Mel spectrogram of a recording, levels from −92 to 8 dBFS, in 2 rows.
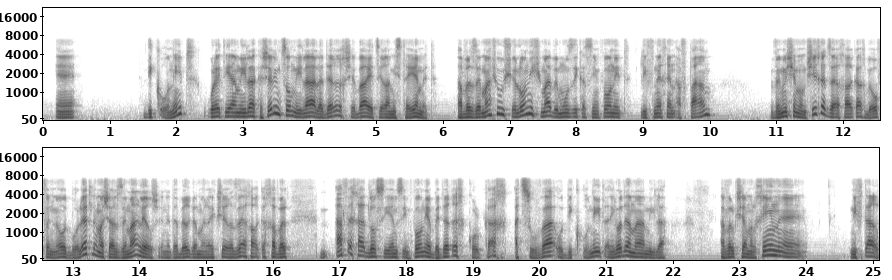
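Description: A steady low drone at 50 Hz runs under the whole speech recording, sitting roughly 30 dB below the talker. This is mains hum: the power line is leaking into the signal through a ground loop or a nearby transformer, and the 50 Hz pitch points to a 50 Hz supply. The gaps between phrases also change character, turning into a smooth, even hiss that switches in and out. This happens from 0.05 to 0.17 s, 0.59 to 1.43 s, 6.09 to 6.19 s, 10.27 to 10.89 s, 24.27 to 24.31 s and 24.49 to 24.65 s. That is AMR comfort noise. The phone decided the talker was silent and stopped sending speech frames, so the receiver filled each gap with synthetic noise built from a rough sketch of the background's level and spectrum. The real room sound drops out during those gaps. The speech itself is clear, which fits a high AMR wideband (HD Voice) rate.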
